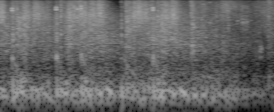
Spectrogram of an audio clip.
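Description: Mech gunfire in the video game Fortnite is a loud, continuous rattle of rapid shots that fills the whole short stretch without a break.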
